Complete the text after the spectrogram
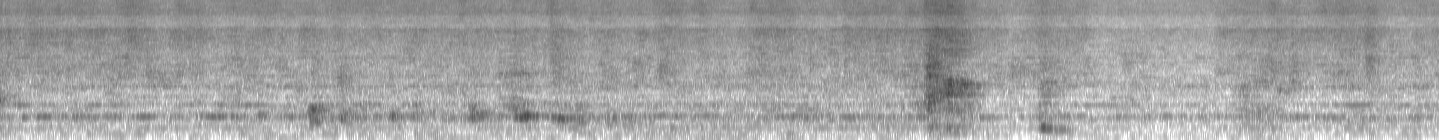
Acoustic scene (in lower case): restroom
